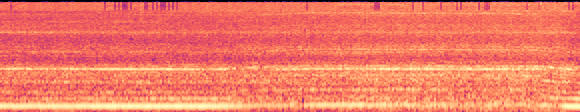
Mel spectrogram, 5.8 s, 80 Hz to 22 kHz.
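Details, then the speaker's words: Miele C3 Complete Cat & Dog cylinder vacuum run without bag holder or pre-motor filter, filthy charcoal filter and funny smell: steady high motor whine with wavering, uneven pitch; motor armature failing, judged terminal. "Yeah, I think that is terminal, which is a shame because I really wanted to keep this particular cleaner."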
